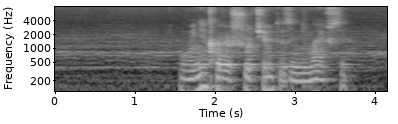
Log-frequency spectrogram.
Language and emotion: Russian, neutral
